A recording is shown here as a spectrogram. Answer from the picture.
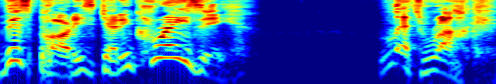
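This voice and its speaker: On a very clean recording with a silent background, a man uses a put-on character voice, pitched high and paced fairly slowly. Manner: joke voice, exaggerated cocky delivery.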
